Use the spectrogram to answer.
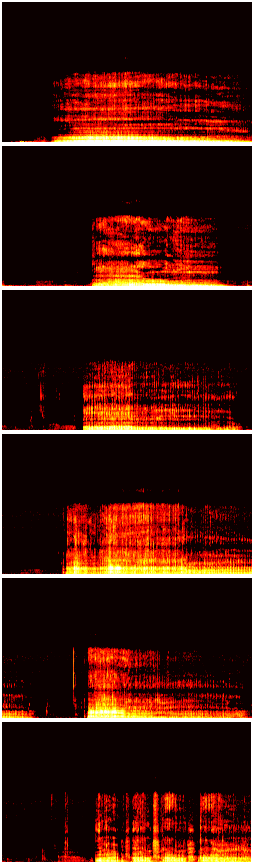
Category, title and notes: Sound effects > Experimental
Monster, Creature, Zombie, Lion, Tiger
Me using nothing but my voice and a pitch shifter to tune the whole thing down an octave. have Fun! Recorded straight into my laptop via Adobe Audition.
Mystery, Attack, Fantasy, Fear, Horror, Walking, Sound, Scary, Growl, Monster, Roar, Dead, Growling, Creature, Zombie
